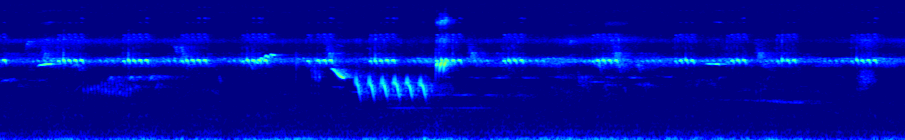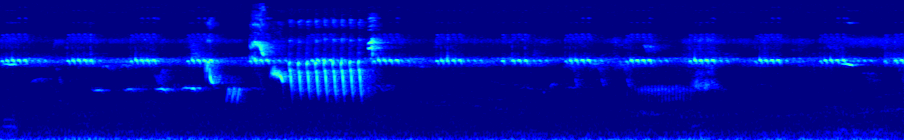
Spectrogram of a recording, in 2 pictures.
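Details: Beside a sunflower field at night, crickets chirp in a constant high pulsing rhythm while two short raspy trilled bursts stand out, over a noticeable low rumble.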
